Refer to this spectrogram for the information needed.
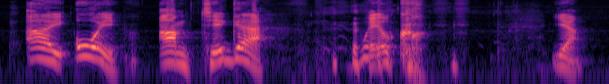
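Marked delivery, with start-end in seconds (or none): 0.2-3.2 very high, loud, slow Scottish accent. Trying a Scottish take on a cartoon character: Scottish-accent Tigger voice. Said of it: "This is Scottish".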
